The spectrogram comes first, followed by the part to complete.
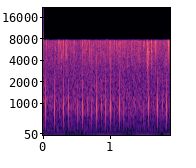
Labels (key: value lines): label: biophony, rattle
recorder: SoundTrap 500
